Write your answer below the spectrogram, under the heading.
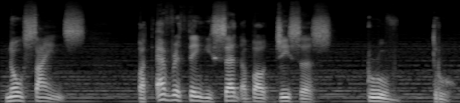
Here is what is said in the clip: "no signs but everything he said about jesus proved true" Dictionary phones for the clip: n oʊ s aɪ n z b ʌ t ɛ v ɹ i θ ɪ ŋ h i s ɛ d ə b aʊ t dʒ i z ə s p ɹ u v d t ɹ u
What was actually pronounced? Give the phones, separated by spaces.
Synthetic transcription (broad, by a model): n oʊ s aɪ n s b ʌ t ɛ v ɹ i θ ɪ ŋ h i s ɛ d ə b aʊ t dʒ i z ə s p ɹ u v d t ɹ u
